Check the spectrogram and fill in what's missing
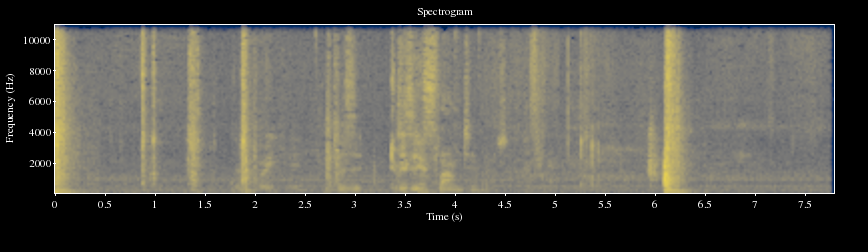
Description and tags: Its a window closing from open position, this is designed to mask a car door closing.
closing, glas, glass, wind, window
